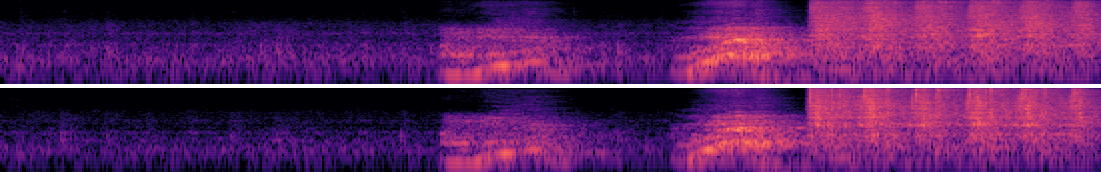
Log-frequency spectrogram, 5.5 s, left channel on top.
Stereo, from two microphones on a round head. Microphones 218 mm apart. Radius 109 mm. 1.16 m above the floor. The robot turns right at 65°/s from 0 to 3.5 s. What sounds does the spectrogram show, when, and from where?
2.2 s a zipper: 60° left (ahead or behind), 3 m; by 3.9 s 25° left (ahead or behind), 3 m
4.0 s a rattle: 70° right (ahead or behind), 1.3 m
